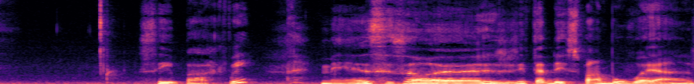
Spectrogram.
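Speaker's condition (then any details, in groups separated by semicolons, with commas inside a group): Friedreich's ataxia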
